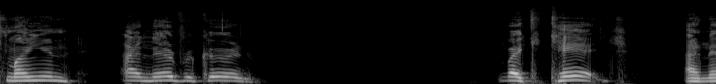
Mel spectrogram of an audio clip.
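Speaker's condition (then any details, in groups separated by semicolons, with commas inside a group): Cerebral palsy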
